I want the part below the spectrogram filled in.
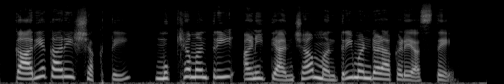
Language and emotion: Marathi, neutral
